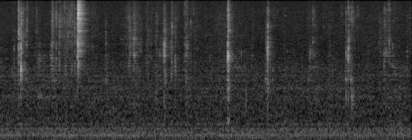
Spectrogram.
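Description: Someone chewing chewy fried chicken gizzards: a handful of sharp, wet mouth clicks and small crunches, the loudest about a second in, over a faint steady hum.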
